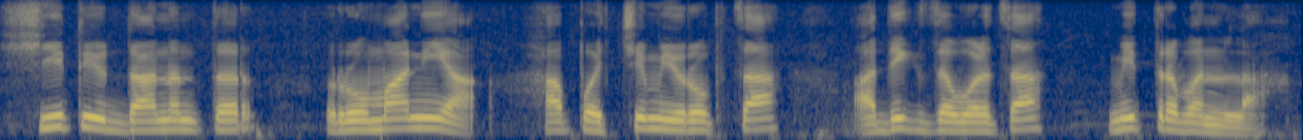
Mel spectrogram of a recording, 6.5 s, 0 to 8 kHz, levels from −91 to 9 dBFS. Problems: constant background noise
